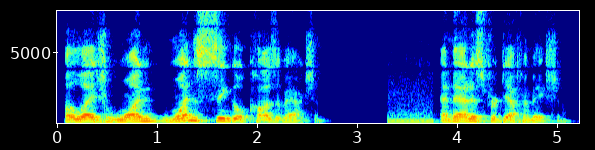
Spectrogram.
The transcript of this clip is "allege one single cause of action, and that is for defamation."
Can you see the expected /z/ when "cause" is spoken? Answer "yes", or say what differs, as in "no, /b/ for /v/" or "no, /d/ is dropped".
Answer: yes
